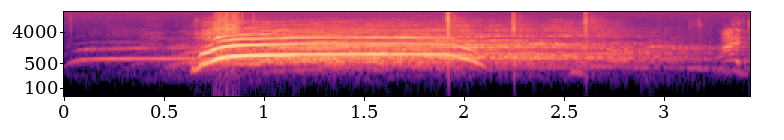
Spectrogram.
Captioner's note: audience cheers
